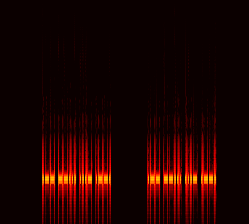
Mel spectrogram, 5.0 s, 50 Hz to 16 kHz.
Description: Morse code, heard as a keyed tone, about 44 wpm, 700 Hz. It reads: W7VP W7VP
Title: Call Signs Repeated 3x - 45wpm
